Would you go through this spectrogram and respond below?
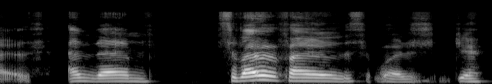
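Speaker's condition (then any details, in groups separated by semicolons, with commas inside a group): Cerebral palsy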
